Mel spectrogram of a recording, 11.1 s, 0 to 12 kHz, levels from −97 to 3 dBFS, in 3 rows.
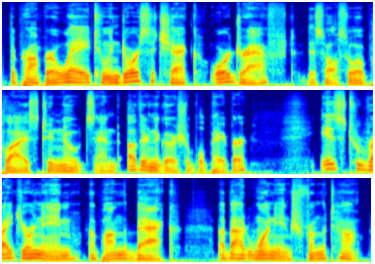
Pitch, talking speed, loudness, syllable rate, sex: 95 Hz, 160 wpm, -21 LUFS, 5.1 syllables/s, male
